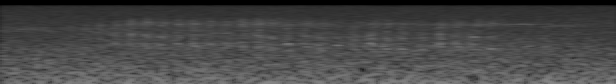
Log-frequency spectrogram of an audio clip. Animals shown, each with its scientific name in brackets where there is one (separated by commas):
unknown mammal, Black-throated Green Warbler (Setophaga virens)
